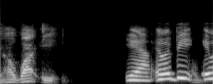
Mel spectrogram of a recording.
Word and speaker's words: Hawaii: You got to say it correctly. Hawaii.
